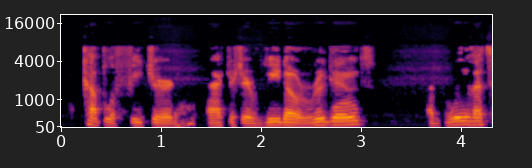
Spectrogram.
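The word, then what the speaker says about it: Vyto Ruginis: Vito Rugens, I believe that's how you say his name.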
